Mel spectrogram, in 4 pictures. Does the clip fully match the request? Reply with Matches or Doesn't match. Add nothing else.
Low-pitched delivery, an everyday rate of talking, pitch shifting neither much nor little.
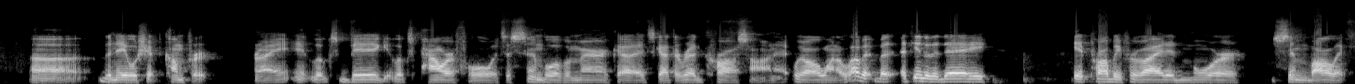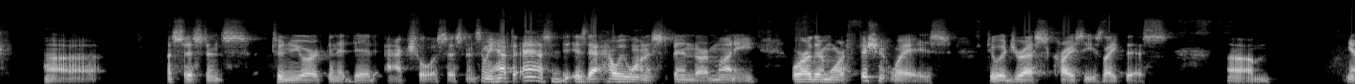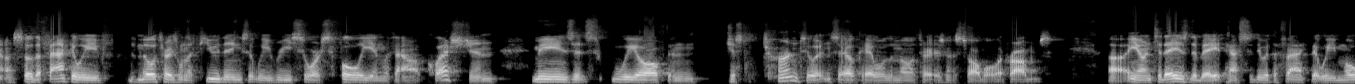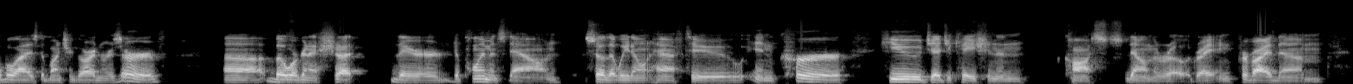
Matches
